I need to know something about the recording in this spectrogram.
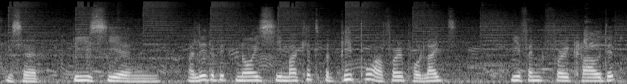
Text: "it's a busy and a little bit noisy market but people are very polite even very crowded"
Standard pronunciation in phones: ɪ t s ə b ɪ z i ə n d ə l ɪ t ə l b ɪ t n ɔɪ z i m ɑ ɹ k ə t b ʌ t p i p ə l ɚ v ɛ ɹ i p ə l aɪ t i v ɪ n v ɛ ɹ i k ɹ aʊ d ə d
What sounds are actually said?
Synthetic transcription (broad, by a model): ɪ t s ə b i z i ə n ə l ɪ t ə l b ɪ t n ɔɪ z i m ɑ k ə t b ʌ t p i p ə l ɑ v ɛ ɹ i p ə l aɪ t i v ɪ n v ɛ ɹ i k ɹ aʊ d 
